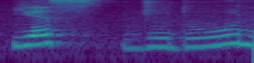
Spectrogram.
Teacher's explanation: سین پر سیٹی کی آواز ہوگی، ہمس پیدا ہوگا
